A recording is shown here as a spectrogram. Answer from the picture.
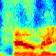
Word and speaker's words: Fermi: And I've mentioned it to my students before, we call them Fermi calculations, F-E-R-M-I, because it's an Italian pronunciation.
